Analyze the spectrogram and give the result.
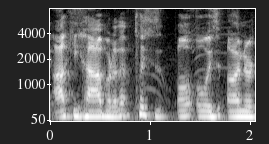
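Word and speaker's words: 秋葉原: No, is it pronounced Abibakura? No, it's Aki Habara. I remember it's Aki, fall, ha, flower, and bara.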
